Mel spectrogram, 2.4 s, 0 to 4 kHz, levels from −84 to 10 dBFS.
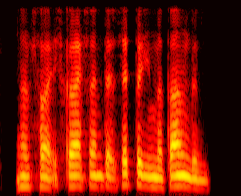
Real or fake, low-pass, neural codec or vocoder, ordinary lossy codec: fake; 3.6 kHz; codec, 16 kHz, 1 kbps, FunCodec, trained on LibriTTS, 50 frames a second; none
